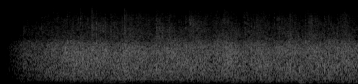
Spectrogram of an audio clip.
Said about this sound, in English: Giving y'all a big round of applause.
